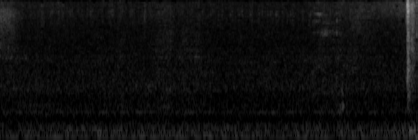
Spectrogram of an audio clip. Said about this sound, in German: ich äh, bin am Autofahren, kann hier nicht groß was machen jetzt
